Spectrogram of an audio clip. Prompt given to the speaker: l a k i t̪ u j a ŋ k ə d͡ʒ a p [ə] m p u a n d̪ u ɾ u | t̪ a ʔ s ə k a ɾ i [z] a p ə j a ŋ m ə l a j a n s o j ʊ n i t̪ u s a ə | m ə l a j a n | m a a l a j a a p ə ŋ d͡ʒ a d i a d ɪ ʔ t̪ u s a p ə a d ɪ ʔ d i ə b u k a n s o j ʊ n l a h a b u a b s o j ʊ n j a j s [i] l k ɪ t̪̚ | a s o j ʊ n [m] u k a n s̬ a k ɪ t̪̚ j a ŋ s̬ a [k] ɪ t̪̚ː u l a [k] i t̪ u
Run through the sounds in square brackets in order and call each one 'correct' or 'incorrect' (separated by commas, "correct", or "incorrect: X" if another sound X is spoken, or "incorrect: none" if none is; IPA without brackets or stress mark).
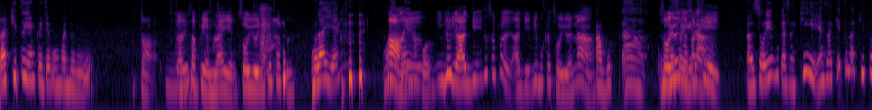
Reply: correct, incorrect: s, incorrect: a, incorrect: b, correct, correct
